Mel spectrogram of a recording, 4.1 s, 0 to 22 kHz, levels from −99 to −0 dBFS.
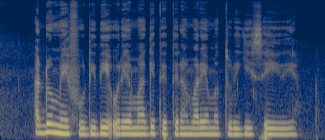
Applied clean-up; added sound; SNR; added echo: none; none; none; none.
